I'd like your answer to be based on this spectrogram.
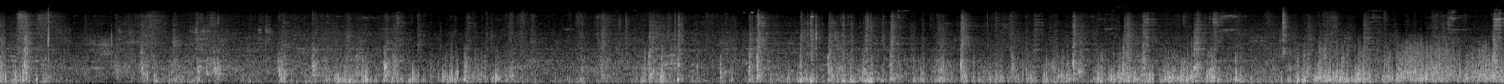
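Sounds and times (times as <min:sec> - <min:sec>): train wheels clattering over joints: 0:00.0 - 0:15.0.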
